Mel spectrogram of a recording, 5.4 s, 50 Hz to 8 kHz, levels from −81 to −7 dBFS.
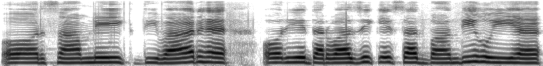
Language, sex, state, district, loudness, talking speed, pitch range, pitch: Hindi, female, Chhattisgarh, Raipur, -14 LUFS, 145 wpm, 200-220 Hz, 205 Hz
